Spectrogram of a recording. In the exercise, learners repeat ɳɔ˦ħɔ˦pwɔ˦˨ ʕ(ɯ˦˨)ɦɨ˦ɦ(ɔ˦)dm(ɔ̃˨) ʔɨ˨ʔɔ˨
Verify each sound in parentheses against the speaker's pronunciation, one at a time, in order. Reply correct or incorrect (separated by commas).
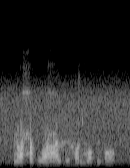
correct, correct, incorrect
